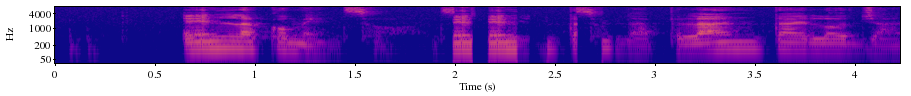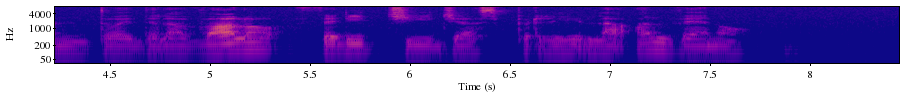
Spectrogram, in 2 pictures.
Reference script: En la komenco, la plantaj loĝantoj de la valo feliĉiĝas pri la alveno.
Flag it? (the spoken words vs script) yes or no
yes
